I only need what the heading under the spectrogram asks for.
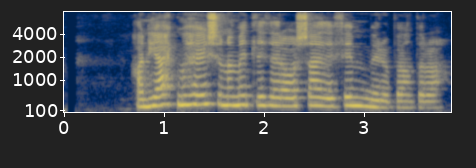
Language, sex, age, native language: Icelandic, female, 14, Icelandic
